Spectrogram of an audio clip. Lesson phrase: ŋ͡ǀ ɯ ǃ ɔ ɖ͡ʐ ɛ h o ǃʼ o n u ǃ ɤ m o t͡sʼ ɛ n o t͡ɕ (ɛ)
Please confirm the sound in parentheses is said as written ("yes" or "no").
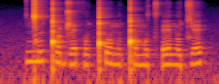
yes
